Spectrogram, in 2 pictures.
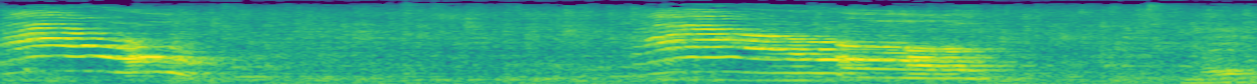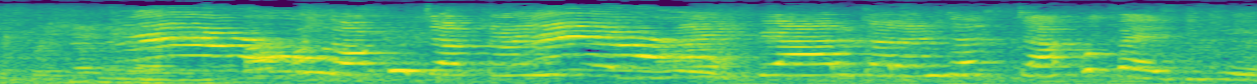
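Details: Domestic cat reacting to being bathed: loud harmonic meows and yowls, some rising then falling, several in quick succession after a pause, with water noise and possibly a person speaking in the background.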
